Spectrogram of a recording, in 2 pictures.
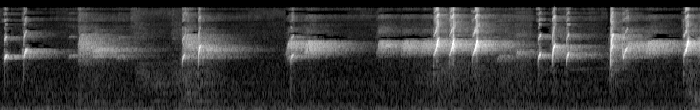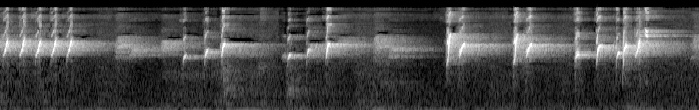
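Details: European goldfinch song, tiwawati style: short phrases of clear rising whistles alternating with rapid tinkling clusters, delivered steadily with brief gaps between phrases.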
